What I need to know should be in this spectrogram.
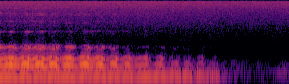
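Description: A middle-aged woman sings a long, wavering note close by.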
